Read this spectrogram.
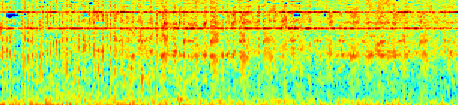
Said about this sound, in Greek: Ο αισθητήρας της φωτιάς. Ο αισθητήρας της φωτιάς. Πήρε ανίχνευση. Ναι.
